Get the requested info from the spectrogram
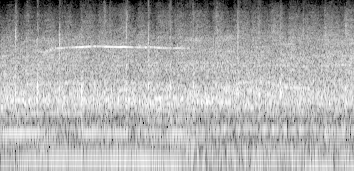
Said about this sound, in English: And this crowd can celebrate as the Phillies' season will continue. They have taken out the world champs.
